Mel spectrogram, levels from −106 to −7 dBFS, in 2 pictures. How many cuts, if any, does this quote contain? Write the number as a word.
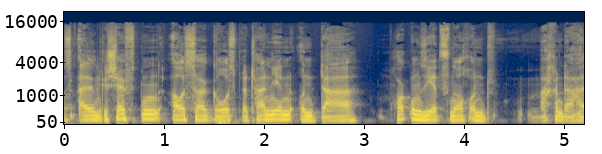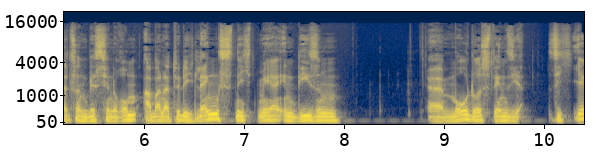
zero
